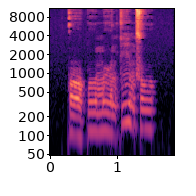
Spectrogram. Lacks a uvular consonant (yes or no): yes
